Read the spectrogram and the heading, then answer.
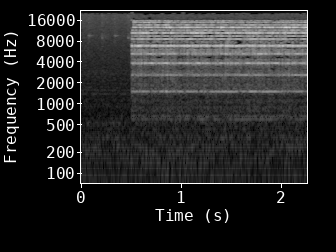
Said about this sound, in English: So, okay, that's the school bell here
